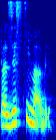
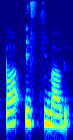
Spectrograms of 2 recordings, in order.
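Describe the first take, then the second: First: A z sound links pas to the next word. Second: The s of pas is silent, no link. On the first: "il faudrait faire une liaison" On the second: "Je ne fais pas la liaison volontairement"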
